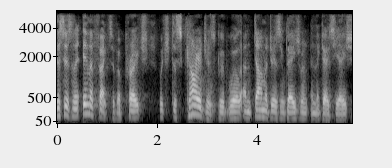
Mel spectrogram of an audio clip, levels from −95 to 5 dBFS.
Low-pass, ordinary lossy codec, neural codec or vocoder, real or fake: 5.4 kHz; AAC, 32 kbps; codec, 16 kHz, 2 kbps, FreqCodec, larger model; fake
